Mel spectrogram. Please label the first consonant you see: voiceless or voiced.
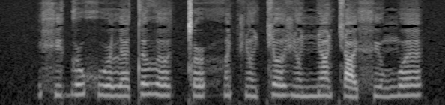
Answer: voiceless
